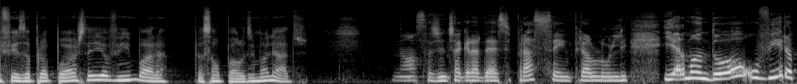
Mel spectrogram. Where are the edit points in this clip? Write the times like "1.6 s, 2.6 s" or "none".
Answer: 2.5 s, 6.8 s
